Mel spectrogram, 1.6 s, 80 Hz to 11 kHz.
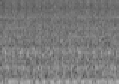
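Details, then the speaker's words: Barn-find Lotus Elan Sprint big-valve twin cam, off the road since the early 1990s, dust-covered, just restarted with ignition previously redone: smooth, even idle with steady low pulse, no knocks or misses. Normal idle. "Absolutely covered in dust. swallow poo and swallows eggs, but it's still idling."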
